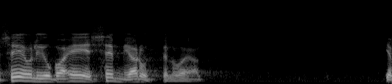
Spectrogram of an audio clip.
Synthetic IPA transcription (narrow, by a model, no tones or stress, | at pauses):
se̞ːo̞lijubɑe̞ːse̞mːiɑɾut̪ːe̞luɑjɑ̰l | jɑ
